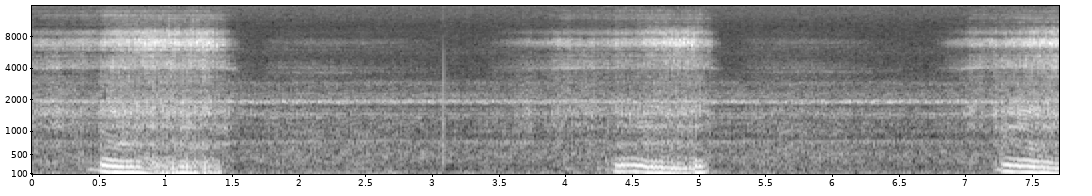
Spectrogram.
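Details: Person snoring in bed beside the recorder: low, rumbling snores roughly every three seconds, about 16 breaths a minute, quiet between them over steady room noise.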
